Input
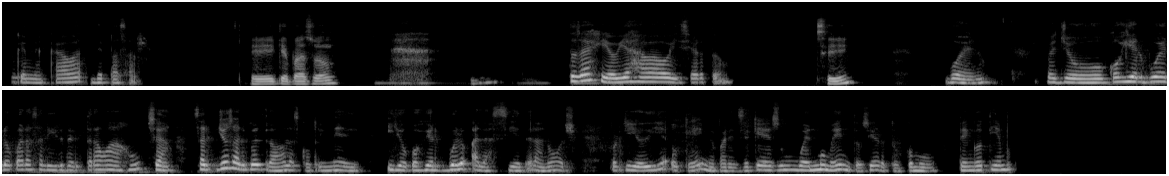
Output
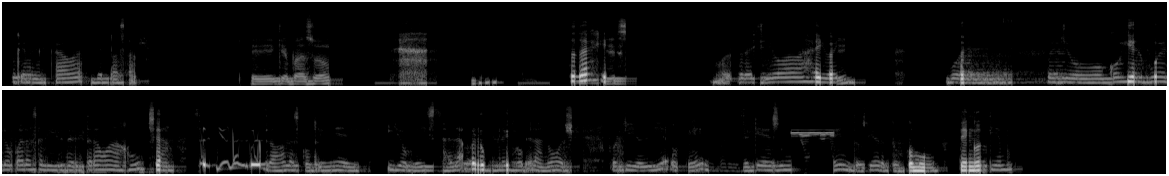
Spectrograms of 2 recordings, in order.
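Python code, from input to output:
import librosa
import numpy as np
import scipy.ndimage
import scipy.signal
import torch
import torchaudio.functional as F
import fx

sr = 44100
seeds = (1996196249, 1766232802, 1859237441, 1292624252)

y = fx.lowpass(x, sr, hz=3500.0, slope=6, at=(1.32, 2.76))
y = fx.reverb_throw(y, sr, start_s=9.5, length_s=1.03, rt60_s=0.95, drr_db=-2.0)
y = fx.comb(y, sr, ms=1.0, depth=0.31, at=(11.21, 11.82))
y = fx.band_squash(y, sr, depth_pct=40, at=(12.38, 12.89))
y = fx.sine_speech(y, sr, at=(13.63, 14.29))
y = fx.freq_invert(y, sr, carrier_hz=2900, at=(19.54, 19.97))
y = fx.edit(y, sr, fx.fade_in_span(start_s=3.27, length_s=0.83),
    fx.reverse_span(start_s=6.04, length_s=2.31),
    fx.reverse_span(start_s=15.75, length_s=1.11),
    fx.fade_out_to(start_s=18.14, length_s=0.9, curve='qua', floor_db=-20.0),
    fx.clip_gain(start_s=20.61, length_s=0.81, db=8.0), tone=tone)
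y = fx.high_shelf(y, sr, hz=2000.0, db=-4.0)
y = fx.hum_notches(y, sr, base_hz=60, count=6)
y = fx.level_steps(y, sr, step_db=21)
y = y * 10.0 ** (5.5 / 20.0)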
